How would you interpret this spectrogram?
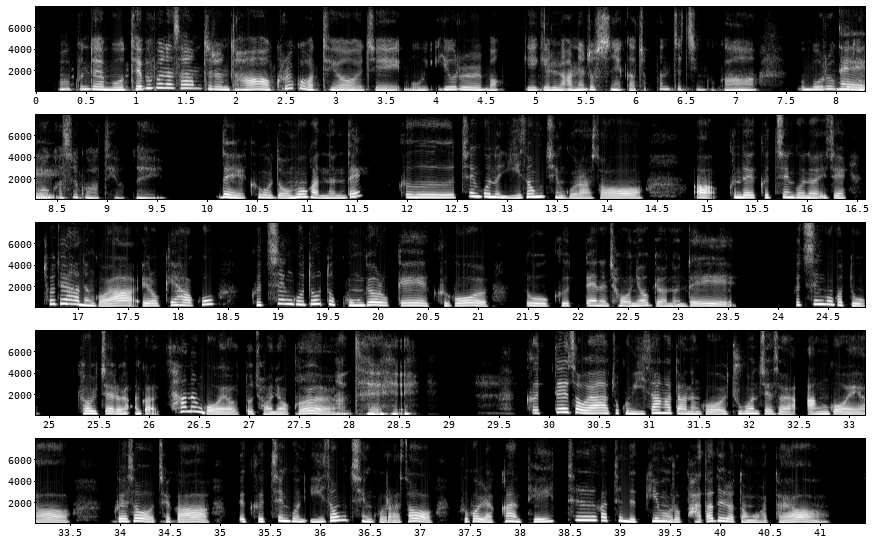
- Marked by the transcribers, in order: other background noise; laughing while speaking: "네"; laugh
- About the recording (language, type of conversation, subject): Korean, podcast, 문화 차이 때문에 어색했던 순간을 이야기해 주실래요?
